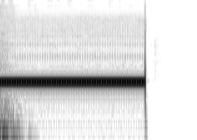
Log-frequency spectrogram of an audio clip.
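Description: A steady phone dial tone hums loud and close for about a second and a half while a call is placed, then cuts off abruptly into silence.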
